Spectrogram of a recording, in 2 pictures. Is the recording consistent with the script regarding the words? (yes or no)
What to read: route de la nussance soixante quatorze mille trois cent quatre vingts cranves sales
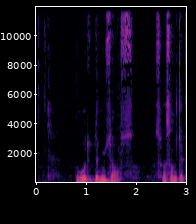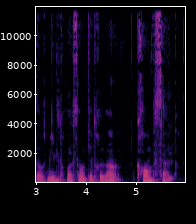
no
